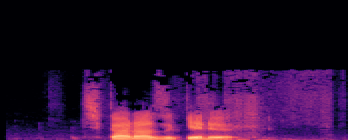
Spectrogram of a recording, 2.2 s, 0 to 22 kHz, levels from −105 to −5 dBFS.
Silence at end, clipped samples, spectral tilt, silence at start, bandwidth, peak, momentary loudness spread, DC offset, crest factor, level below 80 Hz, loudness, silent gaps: 0.6 s; under 0.1%; -5.5 dB/octave; 0.55 s; 11 kHz; -4 dBFS; 18 LU; under 0.1%; 20 dB; -56 dBFS; -20 LUFS; none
